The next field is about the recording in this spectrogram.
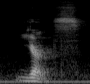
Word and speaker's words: Joens: It's pronounced Yerts. – Yerts. – Yes. – J-O-E-N-S. – Yes. – Is Yerts.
